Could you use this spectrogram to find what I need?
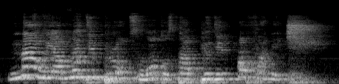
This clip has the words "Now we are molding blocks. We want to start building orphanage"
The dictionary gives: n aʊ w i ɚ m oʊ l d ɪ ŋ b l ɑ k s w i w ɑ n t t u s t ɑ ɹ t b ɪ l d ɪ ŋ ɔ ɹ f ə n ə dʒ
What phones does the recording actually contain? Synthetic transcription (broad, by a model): n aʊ w i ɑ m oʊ d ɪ b l ɑ k s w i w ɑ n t t u s t ɑ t b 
